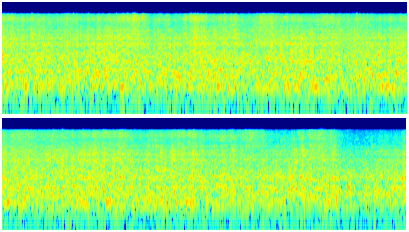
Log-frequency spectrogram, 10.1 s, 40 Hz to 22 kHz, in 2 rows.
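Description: Korail class 311000 electric multiple unit on Seoul Metro Line 1 running along the tracks: a steady noise of wheels on rail, easing slightly near the end as the train draws away.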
